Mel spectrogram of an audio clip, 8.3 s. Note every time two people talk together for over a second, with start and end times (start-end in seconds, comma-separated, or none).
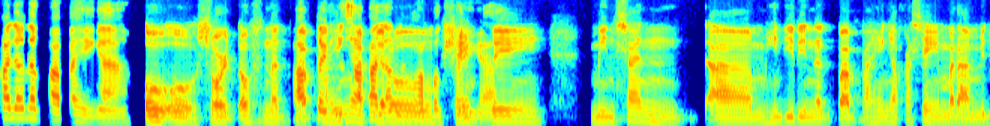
2.4-4.2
